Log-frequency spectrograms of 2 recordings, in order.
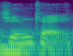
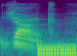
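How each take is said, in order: First: It is said as two parts, 'June' then 'K'. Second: It is said as one syllable, like 'junk'. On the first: The speaker calls it right. "It's [name]" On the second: The speaker calls it wrong. "his new stage name is most definitely not, in fact, junk"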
